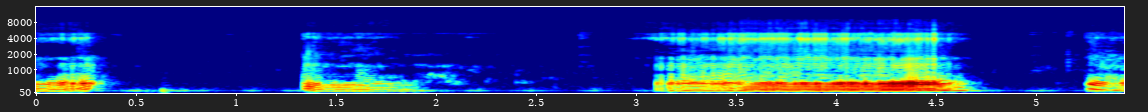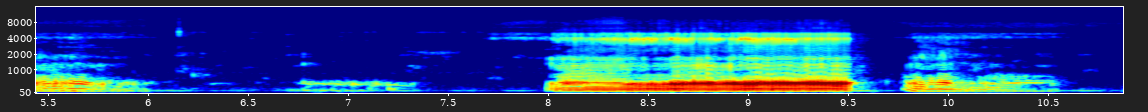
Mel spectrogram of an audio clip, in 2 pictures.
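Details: A dog snoring very loudly: long, harsh, rasping breaths of one to two seconds each, some with a rough nasal buzz, separated by short quieter gaps, with no other clear sounds.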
